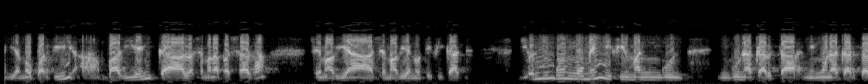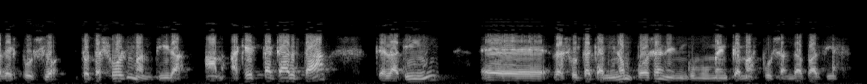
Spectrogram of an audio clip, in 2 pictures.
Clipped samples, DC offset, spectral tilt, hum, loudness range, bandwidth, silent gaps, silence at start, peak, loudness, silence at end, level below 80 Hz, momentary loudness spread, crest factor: under 0.1%; under 0.1%; -2 dB/octave; none; 2 LU; 9 kHz; none; 0.05 s; -4 dBFS; -20 LUFS; 0.2 s; -76 dBFS; 11 LU; 18 dB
